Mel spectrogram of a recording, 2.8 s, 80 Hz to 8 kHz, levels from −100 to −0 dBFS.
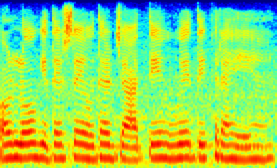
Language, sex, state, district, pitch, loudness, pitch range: Kumaoni, female, Uttarakhand, Uttarkashi, 200 Hz, -13 LUFS, 190-205 Hz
